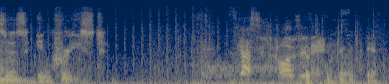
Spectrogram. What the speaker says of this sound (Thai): ใครมันยิง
